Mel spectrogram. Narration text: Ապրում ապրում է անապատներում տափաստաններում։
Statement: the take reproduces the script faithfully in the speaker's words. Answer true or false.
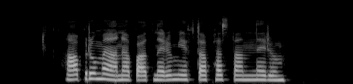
false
